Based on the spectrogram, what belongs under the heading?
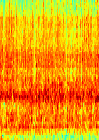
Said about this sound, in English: Let me start the blender and let's see what happens here. Just hang on.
